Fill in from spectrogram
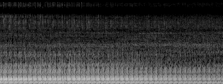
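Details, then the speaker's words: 1988 Yamaha FZR1000 four-cylinder cold start after carb rebuild (larger Dyna Jet needles, adjusted Mikuni pilots, 3D-printed velocity stacks, higher-flow fuel pump, methanol-free gasoline): even, steady burble with smooth regular pulse, no misses or knocks; running great. "And basically the thing is running great. Absolutely phenomenal."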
